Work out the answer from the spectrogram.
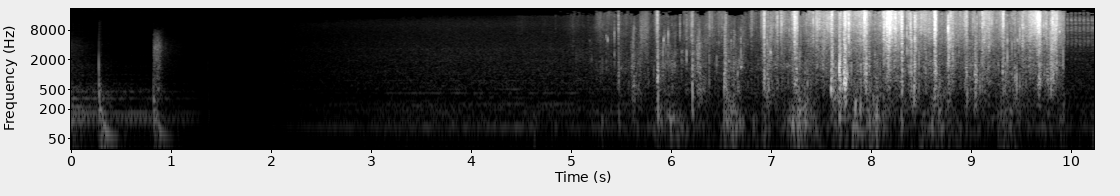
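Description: Running footsteps, a rapid, steady patter of impacts that starts after a few seconds of near quiet and carries on to the end, following a couple of brief soft knocks at the very start.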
